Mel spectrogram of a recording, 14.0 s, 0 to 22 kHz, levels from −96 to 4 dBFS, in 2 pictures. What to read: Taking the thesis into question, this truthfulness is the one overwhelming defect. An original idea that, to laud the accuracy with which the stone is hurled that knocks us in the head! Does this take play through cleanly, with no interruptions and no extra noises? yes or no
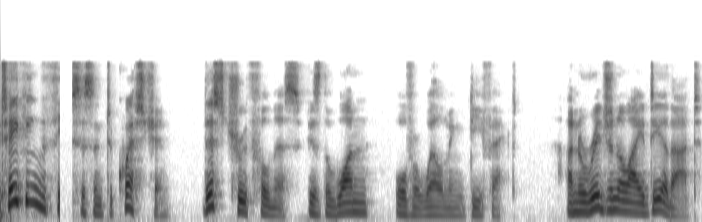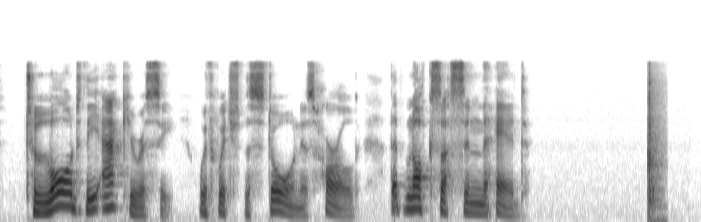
no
